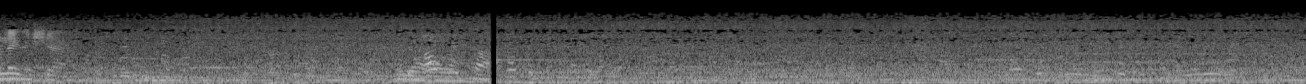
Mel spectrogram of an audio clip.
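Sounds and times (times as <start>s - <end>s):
indoor waterfall rushing: 0.0s - 13.0s
murmur of crowd voices: 0.0s - 13.0s.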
